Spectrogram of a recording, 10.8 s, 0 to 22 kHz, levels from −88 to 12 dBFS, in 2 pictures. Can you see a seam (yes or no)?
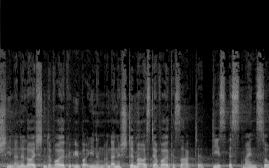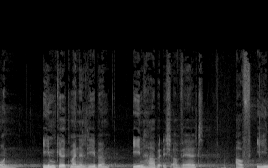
no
